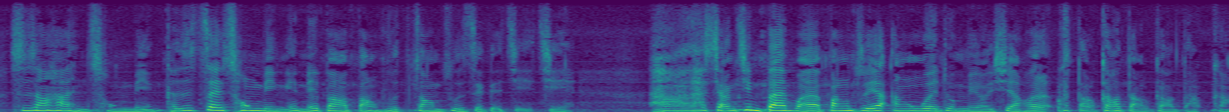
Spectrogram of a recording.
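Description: A middle-aged woman, giving a lively personal faith testimony and acting out her own past thoughts. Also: mid-range voice, fast, slightly rough. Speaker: church member giving testimony.

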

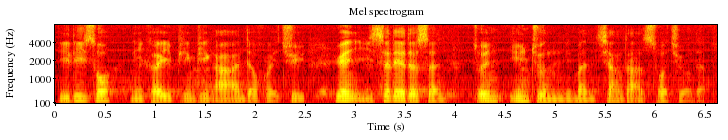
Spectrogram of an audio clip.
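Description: A man from the congregation reading a scripture passage aloud in a steady, even way. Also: mid-range voice, moderate pace, vocal fry. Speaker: congregation member.

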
